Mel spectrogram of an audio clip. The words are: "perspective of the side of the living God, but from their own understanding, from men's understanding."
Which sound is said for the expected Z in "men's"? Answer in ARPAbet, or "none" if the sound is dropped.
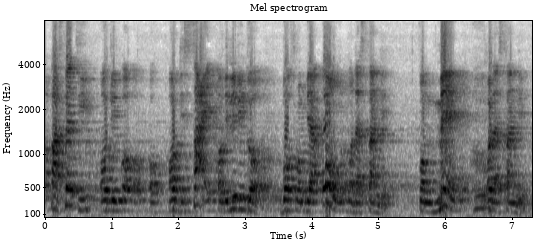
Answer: none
